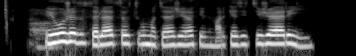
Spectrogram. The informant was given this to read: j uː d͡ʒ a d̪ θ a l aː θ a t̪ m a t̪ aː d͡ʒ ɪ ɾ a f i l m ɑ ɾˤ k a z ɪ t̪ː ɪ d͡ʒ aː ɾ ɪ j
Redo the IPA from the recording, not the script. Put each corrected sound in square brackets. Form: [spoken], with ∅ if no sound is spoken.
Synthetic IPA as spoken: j uː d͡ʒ a d̪ θ a l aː θ a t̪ m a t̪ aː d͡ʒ ɪ ɾ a f i l m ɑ ɾˤ k a z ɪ t̪ː ɪ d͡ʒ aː ɾ ɪ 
